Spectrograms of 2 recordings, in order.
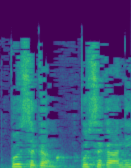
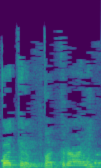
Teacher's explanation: पूर्वं रेफः अस्ति र पूर्वं र तत्र नकारस्य अणकारः भवति · Shown in: second take · Term: मूर्धन्यणकारः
